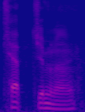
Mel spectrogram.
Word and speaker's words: Capgemini: Oh, I was trying to put it mini, like Cage Mini or something. No. It's got a P in it, so it's Capgemini.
